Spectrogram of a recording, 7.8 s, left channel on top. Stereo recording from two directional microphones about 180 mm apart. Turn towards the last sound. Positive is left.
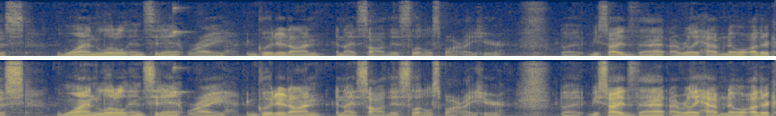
turn(degrees=-10)  # may be behind; listen again after turning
